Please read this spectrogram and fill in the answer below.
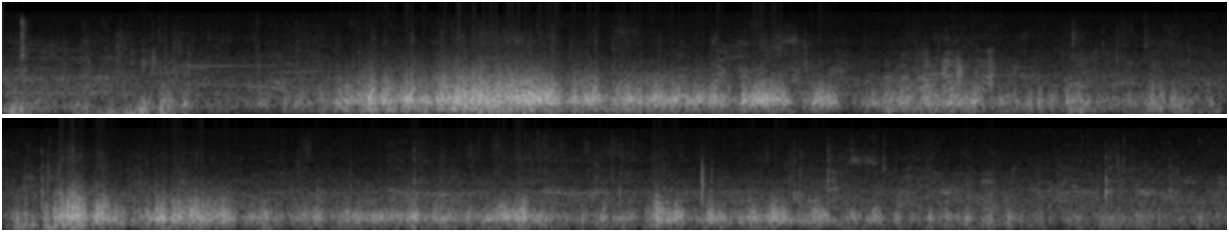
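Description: Indistinct voices of several people talking, with wind noise on the microphone; the voices are loudest about three to four seconds in and again around ten seconds in.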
